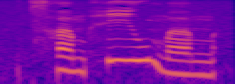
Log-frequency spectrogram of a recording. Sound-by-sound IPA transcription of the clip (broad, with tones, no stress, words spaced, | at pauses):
t͡sʰɐ˨mhiː˥wmɐ˨m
